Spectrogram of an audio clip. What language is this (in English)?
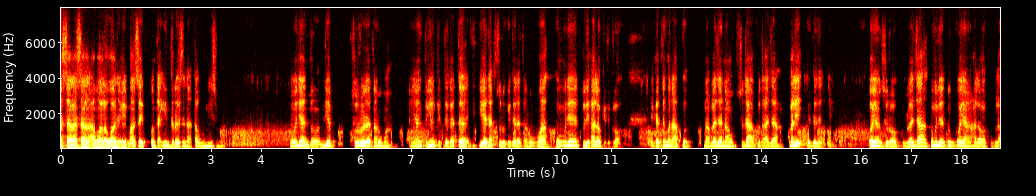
Malay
